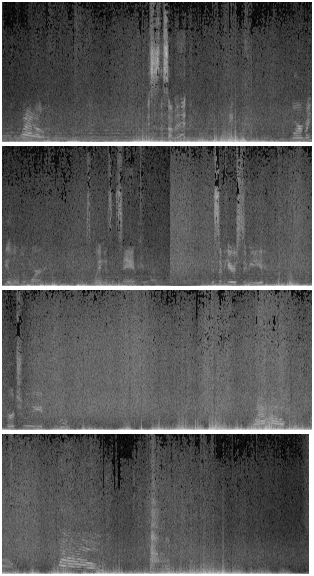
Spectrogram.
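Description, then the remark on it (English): Strong wind roars and buffets the microphone in a steady low rumble, nearly constant with a brief lull, while voices talk intermittently beneath it, at the steep top of a mountain during a hike. “And it was really windy and really steep.”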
